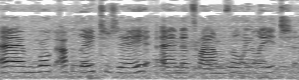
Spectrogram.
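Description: Noticeable background noise surrounds a woman's voice with ordinary pitch variation. The sound is dry with no echo. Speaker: vlogger. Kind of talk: casual vlog chat. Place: street. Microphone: phone near.

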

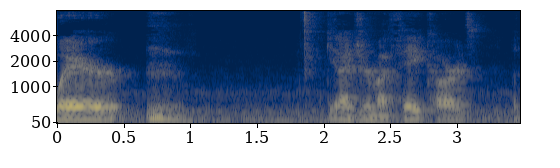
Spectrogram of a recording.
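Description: A man talks with a fairly low pitch. His pitch varies in an ordinary way. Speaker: board game reviewer. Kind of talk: casual talk to camera. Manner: off the cuff.

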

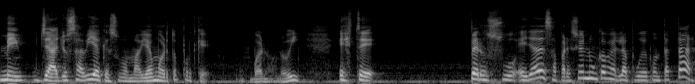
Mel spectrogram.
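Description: Speaking at a fairly quick pace with long, frequent pauses, a woman with a medium pitch and vocal fry makes very wide pitch swings. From Venezuela. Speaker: news anchor. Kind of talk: casual chat. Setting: studio. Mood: emotional recounting of hardship. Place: studio. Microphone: studio mic.

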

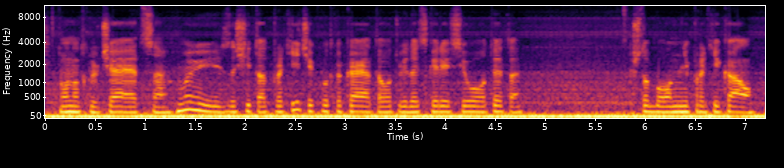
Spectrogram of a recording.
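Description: Against noticeable background noise, a man talks at a fairly quick pace. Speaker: family vlogger. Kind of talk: casual vlog chat. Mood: relaxed, chatty. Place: car. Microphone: phone near.

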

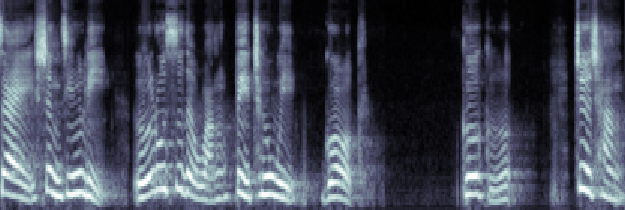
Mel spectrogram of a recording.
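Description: Very slowly and with long, frequent pauses, a woman speaks in a high pitch with lively intonation and a dark, mellow tone. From mainland China. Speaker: author and evangelist. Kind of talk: reading aloud.

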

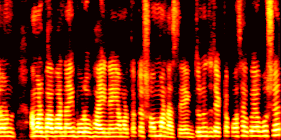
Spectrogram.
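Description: High in pitch, a woman's voice comes through dry and close with no echo, in a very clean recording with a silent background. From Bangladesh, Tangail. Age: 19. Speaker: domestic worker seeking a marriage partner. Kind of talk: interview.

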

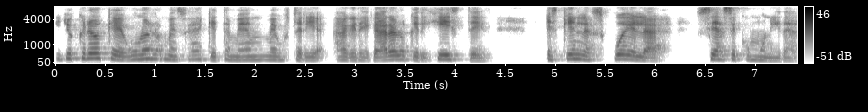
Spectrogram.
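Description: Over a quiet background, a woman talks at a moderate pace. Her pitch variation is ordinary. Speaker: interviewer, community storytelling series host. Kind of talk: interview. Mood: warm, smiling. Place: home room. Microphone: video call.

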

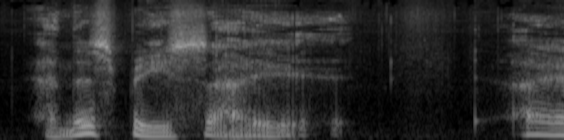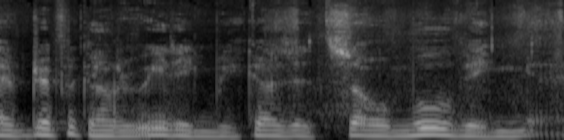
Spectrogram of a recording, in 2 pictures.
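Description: Speaking at a very slow pace, a man has a somewhat breathy voice with a dark, mellow tone. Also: long, frequent pauses. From United States. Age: 80s+. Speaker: poet. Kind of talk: interview answer. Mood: reflective, moved. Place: home room.

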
